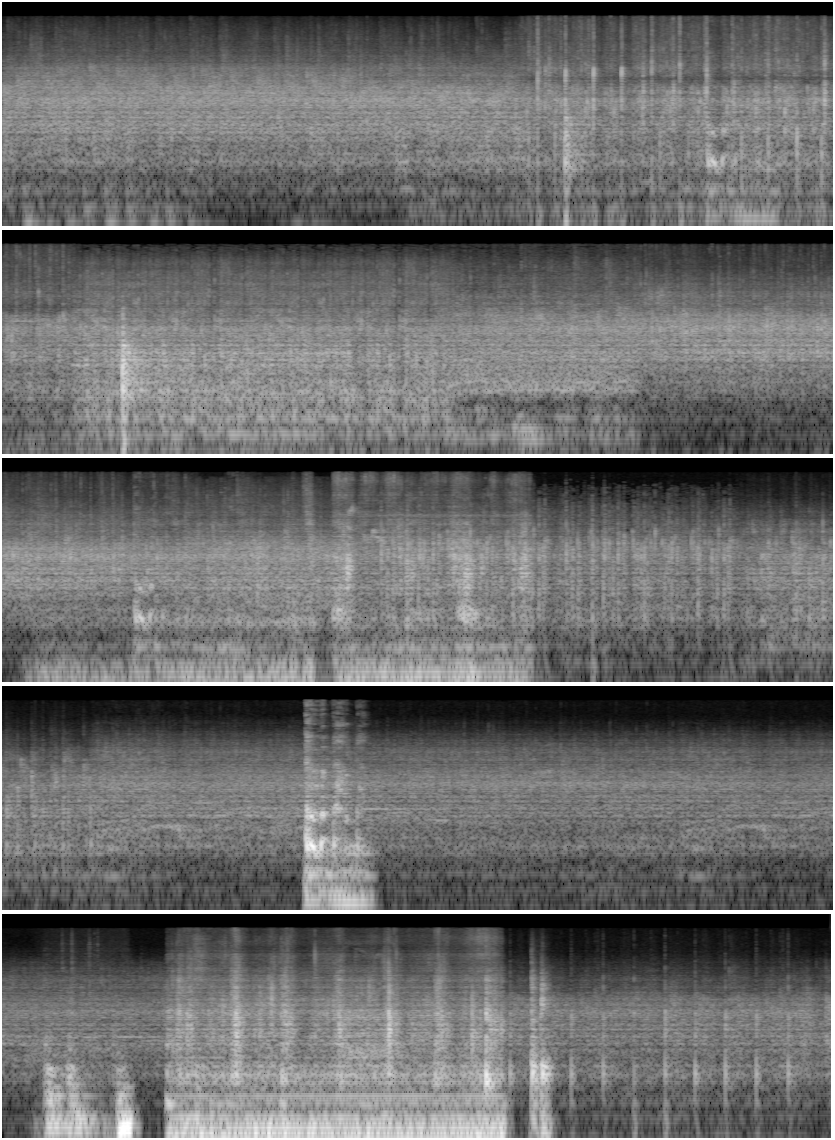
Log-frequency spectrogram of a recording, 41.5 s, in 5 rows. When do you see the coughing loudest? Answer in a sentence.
The loudest moment of the coughing is at 28 seconds.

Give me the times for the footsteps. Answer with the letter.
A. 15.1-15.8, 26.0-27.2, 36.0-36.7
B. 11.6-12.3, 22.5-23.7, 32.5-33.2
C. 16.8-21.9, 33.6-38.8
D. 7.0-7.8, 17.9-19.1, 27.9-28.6
C.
